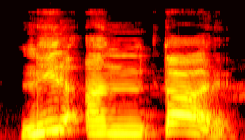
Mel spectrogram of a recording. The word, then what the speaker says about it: निरंतर: दिक्कत, निरंतर, निरंतर, ये जो न है ना आधा, न से पहले अ का उच्चारण होगा, ठीक है, थोड़ा सा अ का उच्चारण होगा, निरंतर, ठीक है, ऐसे।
